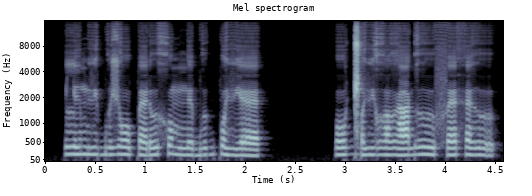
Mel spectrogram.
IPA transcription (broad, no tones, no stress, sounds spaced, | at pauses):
l i m vʲ ʌ b ɯ ʒ o p ɛ ɾ ɯ x o m ŋ e b ɯ ɡ p o vʲ ɛ | o ɡ͡ǁ ʌ vʲ o ɣ ʌ ɣ a ɡ ɣ ɯ f ɛ h ɛ ɣ ɯ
